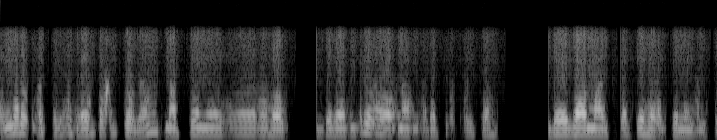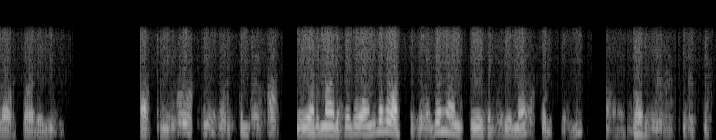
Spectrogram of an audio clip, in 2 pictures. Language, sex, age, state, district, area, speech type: Kannada, male, 45-60, Karnataka, Bidar, urban, conversation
